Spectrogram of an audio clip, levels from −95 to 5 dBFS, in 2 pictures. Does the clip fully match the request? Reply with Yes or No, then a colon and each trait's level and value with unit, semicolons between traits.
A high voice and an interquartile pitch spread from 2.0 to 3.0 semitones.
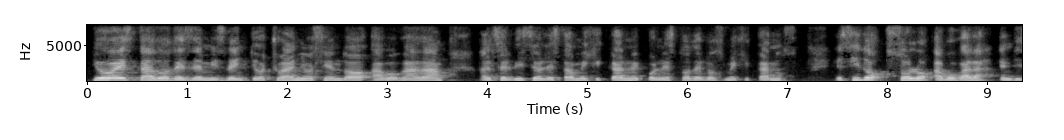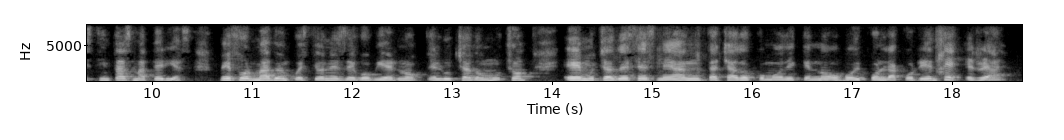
Yes: high, 195 Hz; average, 2.7 semitones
